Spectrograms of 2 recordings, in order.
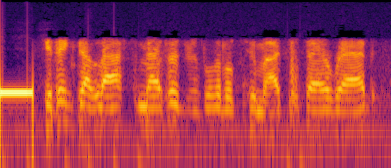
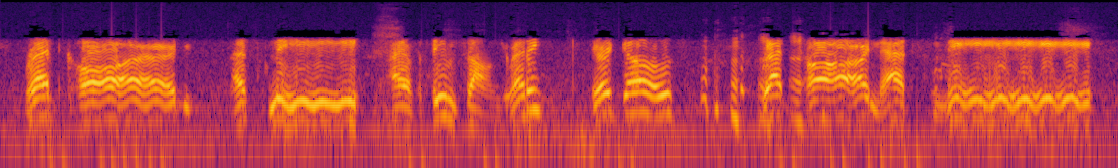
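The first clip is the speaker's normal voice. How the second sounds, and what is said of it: Campy effeminate character voice. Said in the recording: “I sound like a homosexual ... in touch with his feminine side”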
